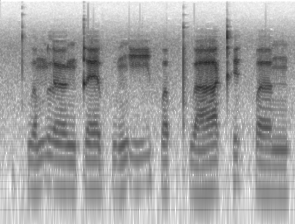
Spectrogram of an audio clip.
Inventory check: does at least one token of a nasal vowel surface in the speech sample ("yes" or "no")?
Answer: no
